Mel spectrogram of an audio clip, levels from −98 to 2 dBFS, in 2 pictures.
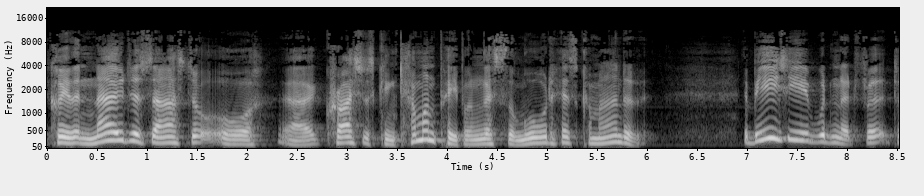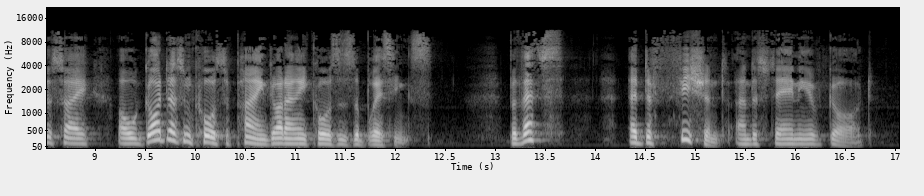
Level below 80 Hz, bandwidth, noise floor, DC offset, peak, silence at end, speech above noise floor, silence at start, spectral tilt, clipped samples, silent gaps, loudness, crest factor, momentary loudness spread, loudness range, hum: -70 dBFS; 11.5 kHz; -68 dBFS; under 0.1%; -6 dBFS; 0.4 s; 43 dB; 0.05 s; -5.5 dB/octave; under 0.1%; none; -26 LUFS; 20 dB; 11 LU; 5 LU; none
